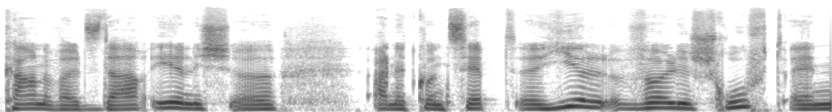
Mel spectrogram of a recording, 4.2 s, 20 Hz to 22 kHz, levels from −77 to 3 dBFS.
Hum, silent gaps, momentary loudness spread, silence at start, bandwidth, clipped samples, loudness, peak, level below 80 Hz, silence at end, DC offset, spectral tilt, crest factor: none; none; 6 LU; 0.05 s; 16.5 kHz; under 0.1%; -23 LUFS; -8 dBFS; -62 dBFS; 0 s; under 0.1%; -5 dB/octave; 16 dB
